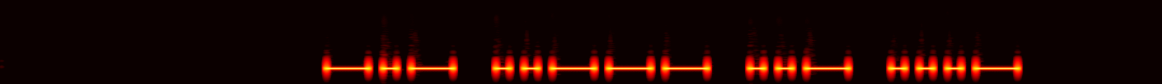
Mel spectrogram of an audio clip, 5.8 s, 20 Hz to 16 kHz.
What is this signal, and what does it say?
Morse code, heard as a keyed tone, about 20 wpm, 700 Hz. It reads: K2UV
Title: Speed Racing - USA Call Signs 17wpm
